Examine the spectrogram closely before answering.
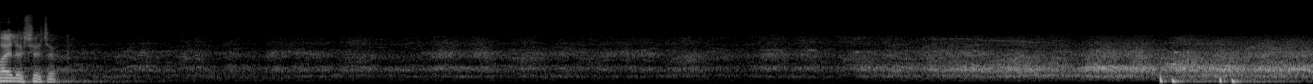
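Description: A large crowd cheers and roars, growing louder.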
